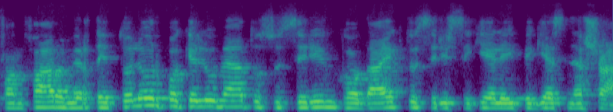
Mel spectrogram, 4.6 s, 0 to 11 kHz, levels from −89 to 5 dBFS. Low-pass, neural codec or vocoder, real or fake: 9.9 kHz; none; real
